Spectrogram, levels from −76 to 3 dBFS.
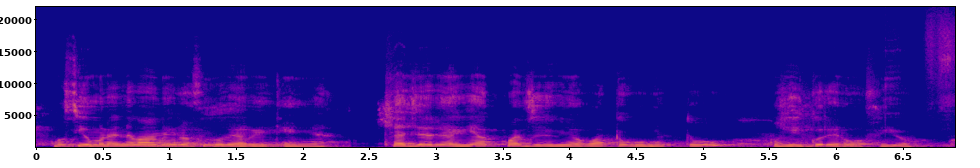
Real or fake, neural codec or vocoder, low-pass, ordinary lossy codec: fake; codec, 44.1 kHz, 3.4 kbps, Pupu-Codec; none; none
